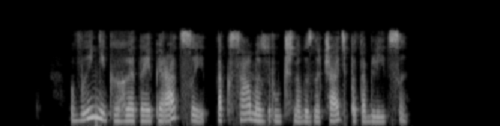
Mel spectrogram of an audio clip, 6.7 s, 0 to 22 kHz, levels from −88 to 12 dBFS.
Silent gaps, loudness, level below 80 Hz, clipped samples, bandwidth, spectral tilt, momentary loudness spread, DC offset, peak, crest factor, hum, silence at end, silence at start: none; -26 LUFS; -64 dBFS; under 0.1%; 8.6 kHz; -3 dB/octave; 6 LU; under 0.1%; -10 dBFS; 18 dB; none; 1.25 s; 0.95 s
